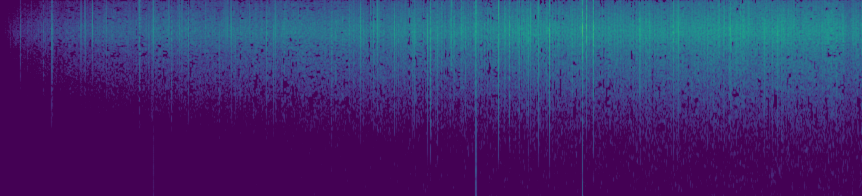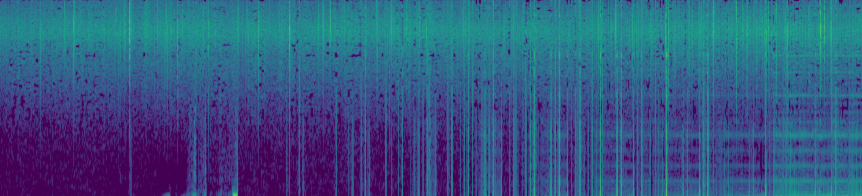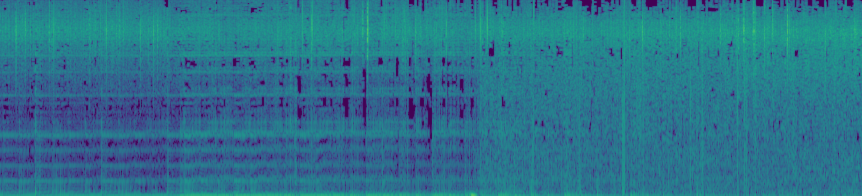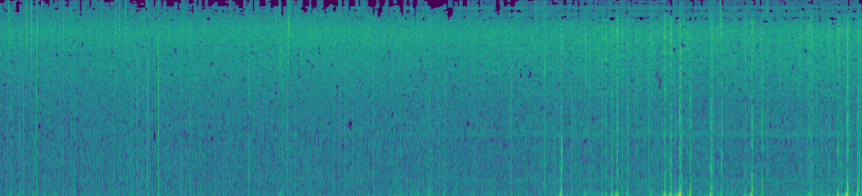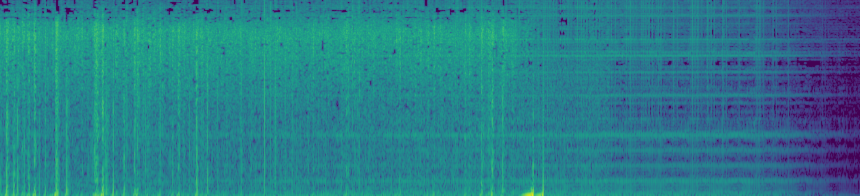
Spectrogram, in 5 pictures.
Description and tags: Soft, light clicks simulating rain. Some other vague noises of some creature scuffling around... All sounds were synthesized from scratch.
noise, sfx, minimal, raw, dry, minimalistic, insects, fx, silence, hollow, atmosphere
